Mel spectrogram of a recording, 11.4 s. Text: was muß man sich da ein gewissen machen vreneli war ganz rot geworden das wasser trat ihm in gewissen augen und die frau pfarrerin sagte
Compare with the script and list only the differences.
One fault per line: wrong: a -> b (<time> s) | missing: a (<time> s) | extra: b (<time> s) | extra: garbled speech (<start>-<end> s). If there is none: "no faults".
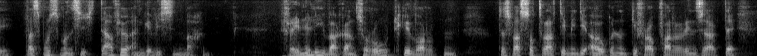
extra: für (1.7 s)
wrong: gewissen -> die (8.7 s)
